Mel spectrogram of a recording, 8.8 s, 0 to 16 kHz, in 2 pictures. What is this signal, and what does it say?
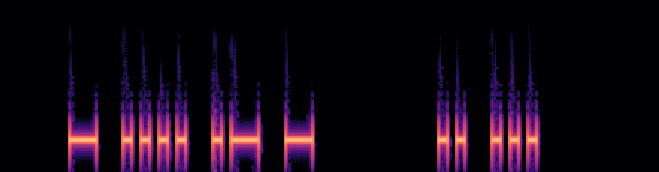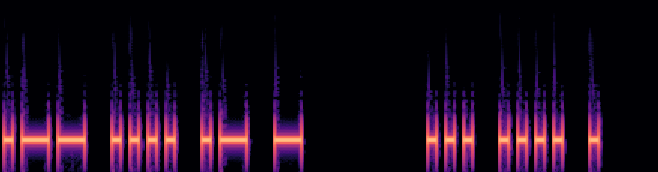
Morse code, heard as a keyed tone, about 20 wpm, 700 Hz. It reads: THAT IS WHAT SHE
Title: 2x Word-Spacing - Sentences from Top 100 Words - 20wpm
